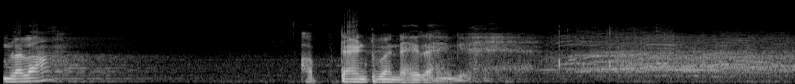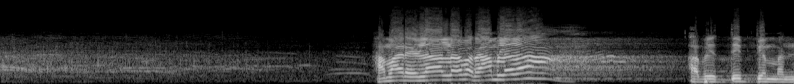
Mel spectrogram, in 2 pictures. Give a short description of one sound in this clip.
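An elderly man speaks forcefully into a microphone, his voice echoing through loudspeakers outdoors.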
